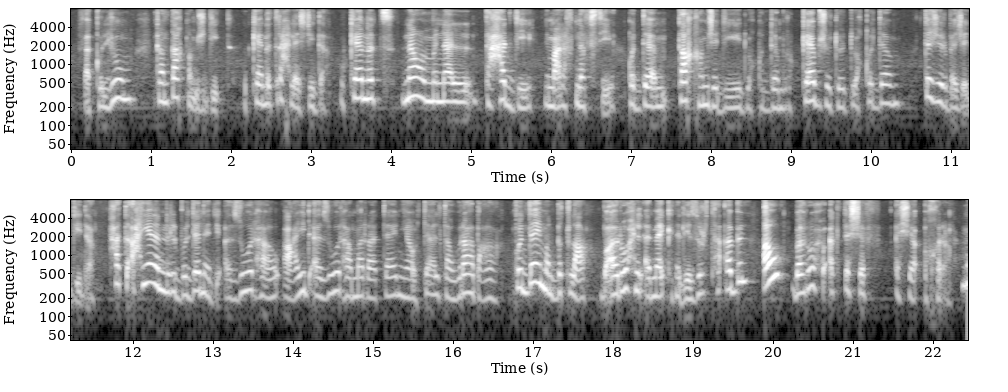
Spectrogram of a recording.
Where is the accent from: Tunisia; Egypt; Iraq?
Tunisia; moved away as an adult; now in United Arab Emirates; من تونس، عمري 37 سنة، أشتغل مضيفة طيران ومقيمة بالإمارات، عندي 10 سنوات، متزوجة وعندي ابن عمره 2.5 سنين.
